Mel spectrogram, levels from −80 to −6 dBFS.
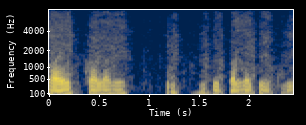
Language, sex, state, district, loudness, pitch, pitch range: Bengali, male, West Bengal, Purulia, -23 LUFS, 95 Hz, 95-100 Hz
